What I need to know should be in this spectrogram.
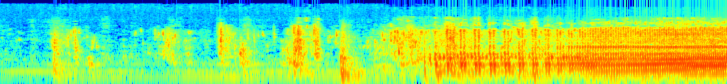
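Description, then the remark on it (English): Hollow wooden knocks and clunks sound, then give way to a steady, growing wash of splashing water as a rowing boat pulls through a lake in the late afternoon. “Outside and into the boat.”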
